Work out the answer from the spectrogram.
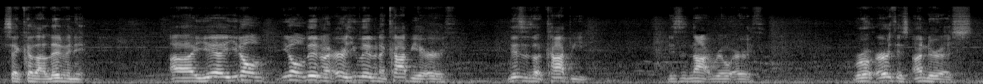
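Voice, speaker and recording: A man's voice: on the high side, moderate pace, long pauses, a bit bright, slight background noise. Preachy man talking on a livestream. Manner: preachy, repetitive, laughs often. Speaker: livestream host. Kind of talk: casual live-stream monologue.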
